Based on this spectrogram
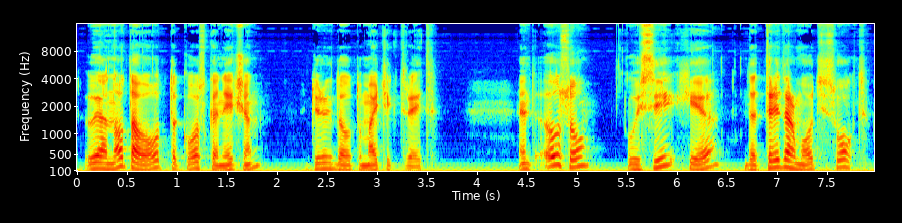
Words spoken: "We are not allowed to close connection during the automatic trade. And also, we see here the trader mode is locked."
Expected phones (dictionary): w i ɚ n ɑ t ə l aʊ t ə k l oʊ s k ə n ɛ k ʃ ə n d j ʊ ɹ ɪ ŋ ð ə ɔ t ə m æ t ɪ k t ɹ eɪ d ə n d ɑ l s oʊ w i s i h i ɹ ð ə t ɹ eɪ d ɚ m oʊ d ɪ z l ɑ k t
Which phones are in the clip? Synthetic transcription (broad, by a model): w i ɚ n ɑ t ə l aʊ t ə k oʊ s k ə n ɛ k ʃ ə n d j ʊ ɹ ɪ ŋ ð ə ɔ t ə m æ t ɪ k t ɹ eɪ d ə n d ɑ l s oʊ w i s i h i ɹ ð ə t ɹ eɪ d ɚ m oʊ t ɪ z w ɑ k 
